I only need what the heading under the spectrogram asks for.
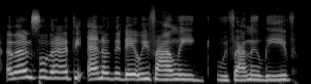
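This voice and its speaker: A woman's voice: a little high, fast, dry recording, clean studio sound. Laughing young woman telling dating stories. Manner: animated, laughs often, quotes people. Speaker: podcast guest storyteller. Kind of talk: casual storytelling.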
